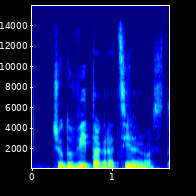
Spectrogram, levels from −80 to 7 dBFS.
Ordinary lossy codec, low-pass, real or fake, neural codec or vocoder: none; 14.4 kHz; real; none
